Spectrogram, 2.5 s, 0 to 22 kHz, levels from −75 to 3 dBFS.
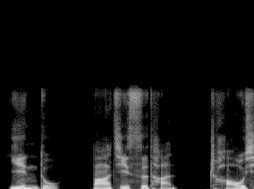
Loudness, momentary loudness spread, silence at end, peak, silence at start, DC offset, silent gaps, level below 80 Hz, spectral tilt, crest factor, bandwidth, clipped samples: -17 LUFS; 15 LU; 0 s; -2 dBFS; 0.1 s; under 0.1%; none; -36 dBFS; -5.5 dB/octave; 16 dB; 12.5 kHz; under 0.1%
